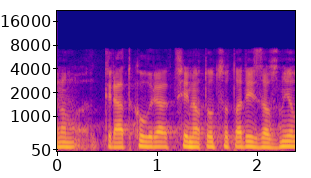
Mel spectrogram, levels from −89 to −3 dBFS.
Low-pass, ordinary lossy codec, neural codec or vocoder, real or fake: 7.2 kHz; MP3, 96 kbps; codec, 16 kHz, 2 kbps, FunCodec, trained on LibriTTS, 25 frames a second; fake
